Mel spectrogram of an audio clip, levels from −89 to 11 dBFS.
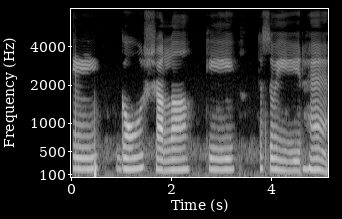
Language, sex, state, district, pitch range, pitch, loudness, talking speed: Hindi, female, Punjab, Fazilka, 180-195 Hz, 190 Hz, -17 LUFS, 60 wpm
